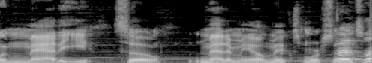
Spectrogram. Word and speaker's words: Mattimeo: And this month we read the third book in the Redwall series in publication order, Mattimeo, which I have it on good authority. That's how it's supposed to be pronounced. I was saying it differently in my head, but apparently it's Mattimeo.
